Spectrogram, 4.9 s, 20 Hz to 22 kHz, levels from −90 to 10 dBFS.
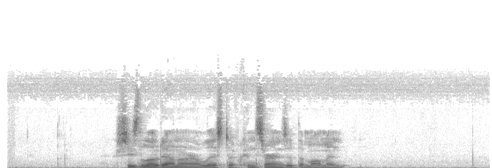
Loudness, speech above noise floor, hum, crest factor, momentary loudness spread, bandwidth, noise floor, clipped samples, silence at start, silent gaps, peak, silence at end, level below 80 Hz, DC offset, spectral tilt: -32 LUFS; 22 dB; none; 18 dB; 25 LU; 13.5 kHz; -54 dBFS; under 0.1%; 0.1 s; none; -16 dBFS; 0.15 s; -54 dBFS; under 0.1%; -4.5 dB/octave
